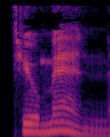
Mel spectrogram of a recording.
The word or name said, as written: tyumen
